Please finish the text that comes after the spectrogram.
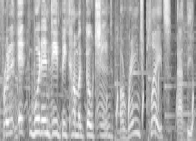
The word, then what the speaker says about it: Tamagotchi: Welcome to Tamagotchi Plaza, a brand new entry in the Tamagotchi Connection series. I guess it is Tamagotchi, huh? There are That is how you would actually pronounce it.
